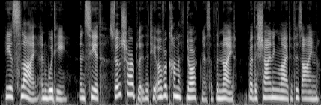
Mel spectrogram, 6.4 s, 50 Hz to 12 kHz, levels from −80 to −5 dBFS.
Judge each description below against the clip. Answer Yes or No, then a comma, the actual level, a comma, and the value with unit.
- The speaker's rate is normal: No, fast, 215 wpm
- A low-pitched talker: No, high, 215 Hz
